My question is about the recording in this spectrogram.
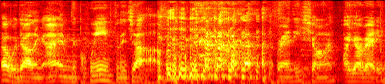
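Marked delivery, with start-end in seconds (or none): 2.1-3.4 high diva laugh. Real, not acted. Host laughs at own joke.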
